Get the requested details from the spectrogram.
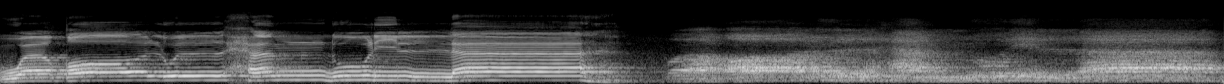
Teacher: Maka ketika ada mad asli yang dua harakat bertemu dengan hamzah wasal, mad aslinya gugur. · Hamzah wasal aktif di awal. Hanya berlaku ketika di awal, ketika memulai. Tapi ketika di tengah dia gugur.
